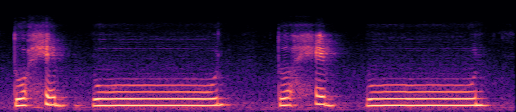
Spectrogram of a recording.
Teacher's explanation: تحبون میں ہا باریک باقی پر تشدید، آگے واو مدہ کے اوپر آپ واو مدہ کے بعد وقف کرنے لگے ہیں، تو یہاں پہ مد عارض وقفی ہوگی، آگے وقف مطلق ہے، وقف کریں گے تو 6 کاؤنٹ کرنا ہے.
